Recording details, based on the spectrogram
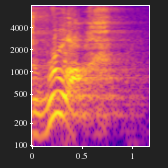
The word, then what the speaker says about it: ruach: This particular word is a word, the word is pronounced ruach, and it means the creative divine presence of the Lord.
